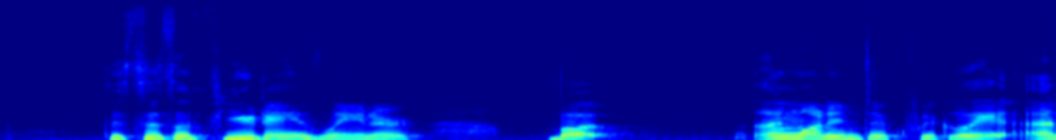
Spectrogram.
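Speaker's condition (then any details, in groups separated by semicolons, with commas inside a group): Cerebral palsy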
